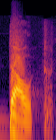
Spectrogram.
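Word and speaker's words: doubt: হবে না ডেট মানে ঋণ তারপর ডি ইউটি ডাউট ডাউট আইপিটা হল ডি ইউটি ডাউট তারপরে ইনডটি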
